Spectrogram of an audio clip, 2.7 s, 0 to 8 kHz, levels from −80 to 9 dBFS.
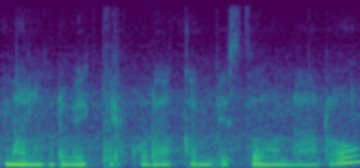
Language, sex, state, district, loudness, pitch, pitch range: Telugu, male, Andhra Pradesh, Annamaya, -18 LUFS, 185 Hz, 180-195 Hz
